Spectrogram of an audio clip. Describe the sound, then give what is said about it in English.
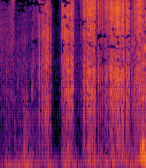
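Rustling and scraping of an envelope being handled and opened during a mock Nobel Peace Prize announcement, with several dense bursts of paper noise. “That's an envelope.”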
